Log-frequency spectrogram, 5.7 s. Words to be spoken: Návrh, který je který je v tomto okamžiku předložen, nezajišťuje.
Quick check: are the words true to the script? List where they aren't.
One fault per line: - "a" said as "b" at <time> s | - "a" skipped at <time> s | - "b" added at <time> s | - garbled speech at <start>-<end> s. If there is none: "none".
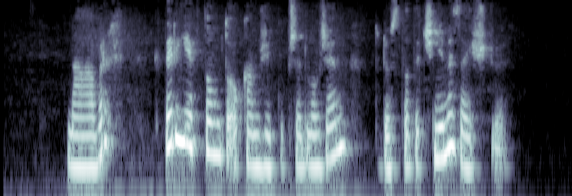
- "který je" skipped at 2.0 s
- "to dostatečně" added at 3.5 s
